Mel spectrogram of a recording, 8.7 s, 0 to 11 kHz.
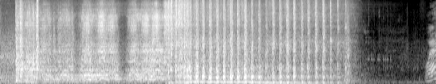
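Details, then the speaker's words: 1965 Ford F250 Camper Special with 352 V8 rebuilt 8–10 years ago, long parked with a persistent running issue, first start: stumbles and pulses unevenly three or four beats a second, then dies after about seven seconds; rough running, cause unconfirmed. "just terrible doesn't it yeah yeah let's try it again"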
